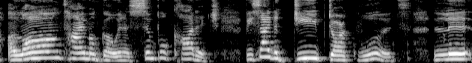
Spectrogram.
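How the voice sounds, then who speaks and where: High voiced lady teacher doing a kids read-aloud, slow n super expressive, lots of gasps and questions. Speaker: teacher reading a picture book aloud to a child. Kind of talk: animated children's read-aloud with explanations.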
